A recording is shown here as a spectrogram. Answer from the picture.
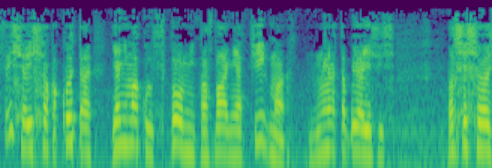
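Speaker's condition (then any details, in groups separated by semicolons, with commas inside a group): Deafness, congenital; speaks little, lip-reads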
